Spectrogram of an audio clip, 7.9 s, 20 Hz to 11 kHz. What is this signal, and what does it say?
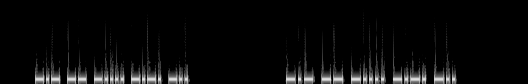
Morse code, heard as a keyed tone, about 28 wpm, 700 Hz. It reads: KM6CD KM6CD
